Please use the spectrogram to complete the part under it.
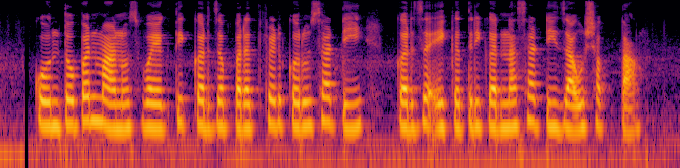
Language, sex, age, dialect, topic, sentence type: Marathi, female, 18-24, Southern Konkan, banking, statement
